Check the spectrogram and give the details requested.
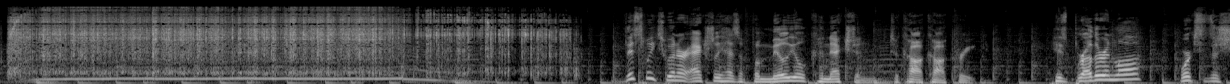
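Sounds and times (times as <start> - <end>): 
hand-cranked prize drawing grinder churning: 0.0 - 5.8
speech: 6.3 - 9.8, 10.6 - 12.2.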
